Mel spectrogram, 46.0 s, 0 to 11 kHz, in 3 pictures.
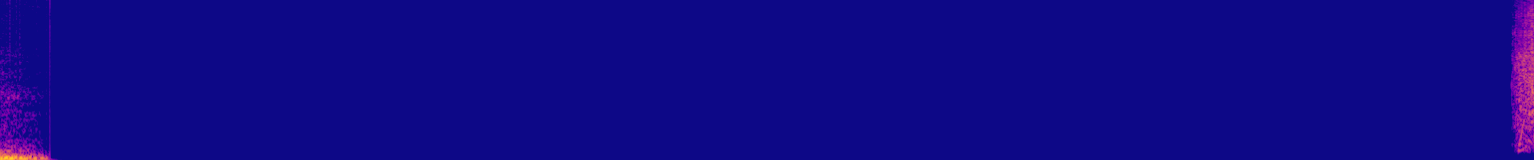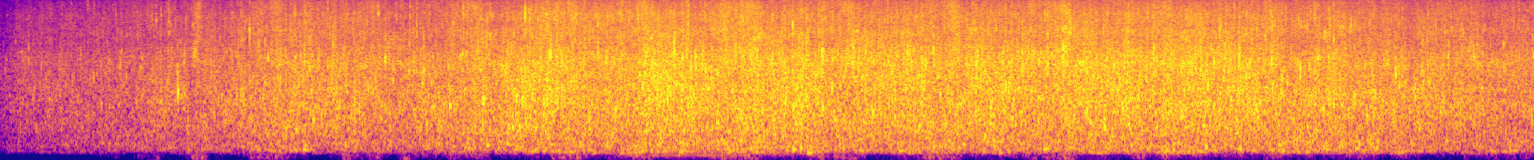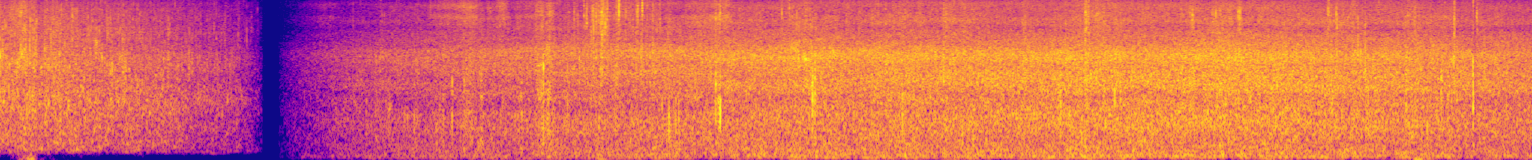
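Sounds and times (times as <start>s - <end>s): low rumbling rush: 0.0s - 0.5s
rushing river water: 15.2s - 33.3s.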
